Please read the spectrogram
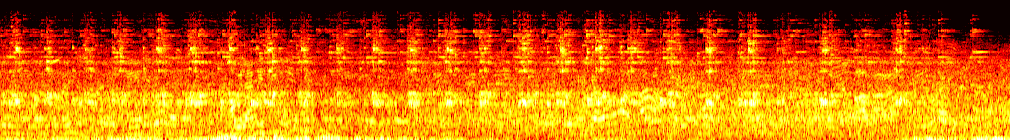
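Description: A harnessed mule walking as it hauls a stone sled, with its harness and traces clinking at about three clinks a second, over crowd chatter and voices.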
